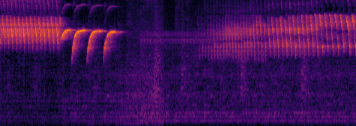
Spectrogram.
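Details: Singing canary, Semarang, recorded as a lure to get non-singing canaries to sing: a dense high trill gives way to four clear down-slurred whistles, a brief lull, then a rising rolling trill builds back to full volume.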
